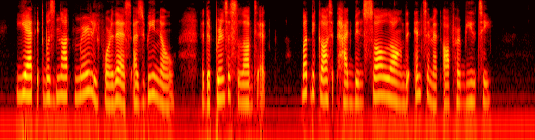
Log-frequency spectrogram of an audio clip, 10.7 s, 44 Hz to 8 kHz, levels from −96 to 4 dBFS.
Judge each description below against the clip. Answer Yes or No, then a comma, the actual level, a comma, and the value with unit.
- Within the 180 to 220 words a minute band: No, average, 150 wpm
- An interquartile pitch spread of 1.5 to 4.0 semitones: No, average, 4.5 semitones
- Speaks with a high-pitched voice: Yes, high, 200 Hz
